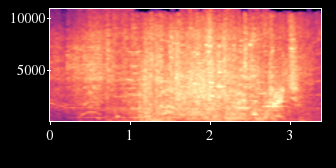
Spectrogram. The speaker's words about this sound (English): John grabs the phone booth with Sully inside and shakes it, shattering the glass. He picks up the whole booth and throws it as the guards try and grab him.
